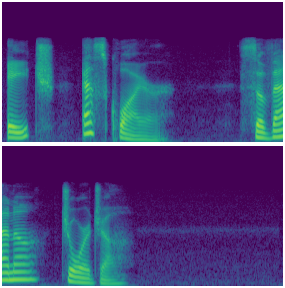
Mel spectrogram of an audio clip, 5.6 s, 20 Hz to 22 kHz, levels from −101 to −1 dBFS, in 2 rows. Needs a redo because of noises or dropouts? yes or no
no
